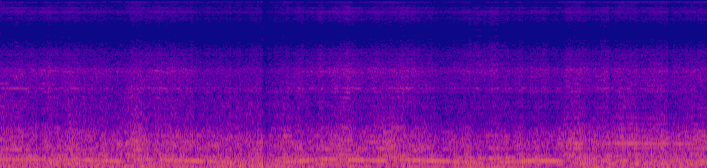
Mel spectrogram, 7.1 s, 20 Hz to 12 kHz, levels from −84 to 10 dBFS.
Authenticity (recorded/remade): recorded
